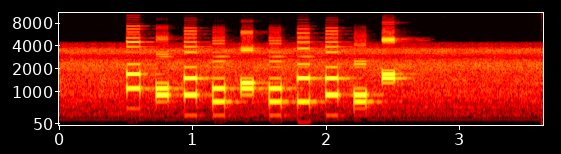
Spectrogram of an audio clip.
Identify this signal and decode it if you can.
Multi-frequency trunk signalling (R1, as on North American trunks), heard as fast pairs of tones, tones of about 90 ms. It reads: KP 38262781 ST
